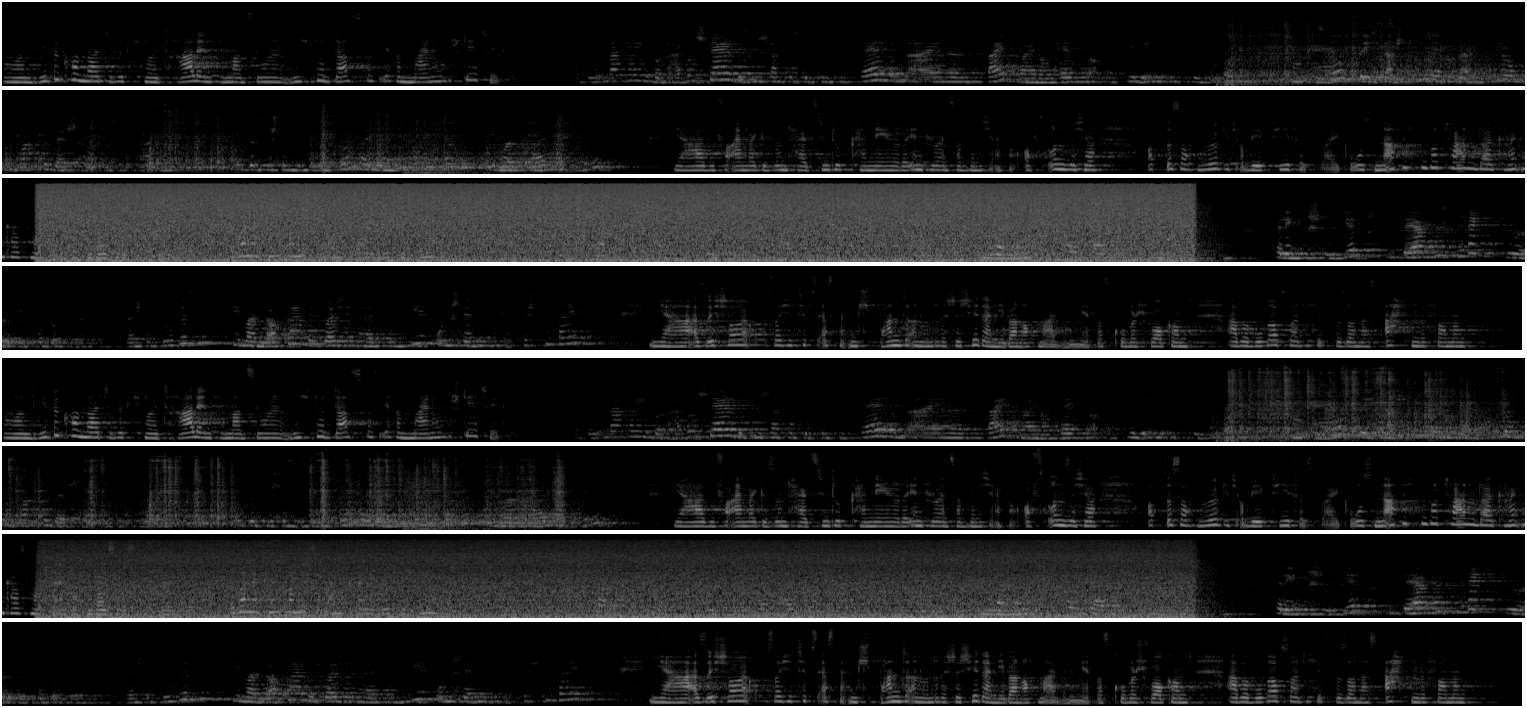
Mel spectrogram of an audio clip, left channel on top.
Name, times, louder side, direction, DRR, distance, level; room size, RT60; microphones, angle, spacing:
voice 1, 0.0-5.0 12.9-13.4 21.7-35.3 40.2-40.8 51.9-60.4, right 2 dB, 20° right, 9 dB, 0.9 m, -44 dB
voice 2, 5.7-8.3 8.6-11.0 11.2-12.8 13.1-16.9 17.6-21.2 36.2-40.0 40.3-40.8 41.1-45.2 45.5-46.6 46.9-51.5, left 1 dB, 45° left, 2 dB, 5.8 m, -48 dB
sound 1, 12.1-20.9, right 3 dB, 55° right, 2.5 m, -48 dB
sound 2, 30.8-42.4, left 8 dB, 85° left, 1.1 m, -34 dB
29.5 x 21.5 x 8.1 m, 1.4 s
head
